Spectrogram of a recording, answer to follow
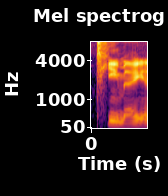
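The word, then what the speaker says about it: time (τιμή): Now, the next word I want us to look at is this word, it looks like time, but it's pronounced time in the original Greek, and this is where we draw this word honor from within the pages of Scripture.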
